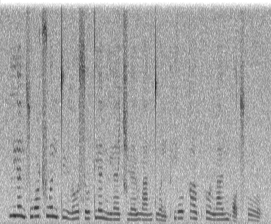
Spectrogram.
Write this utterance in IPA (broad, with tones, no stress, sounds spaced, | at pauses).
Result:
l j ɛ˥˩ n s w ɔ˥ ʈ͡ʂ w ə˥˧ n t̪ y˥˩ l ɤ˥ s ɹ̩˥ t̪ j ɛ˥˩ n l j ɛ˧˥ t͡ɕ ɥ ɛ˧˥ ɻ w a˧˥ n t̪ w ə̰˨˩ n pʰ j o˥ ʊ̯ k ɑ˥˧ ʊ̯ pʰ ɤ˥˩ l w a˧˥ ɪ̯ m w ɔ̰˨˩ t͡sʰ o˥˩ ʊ̯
